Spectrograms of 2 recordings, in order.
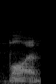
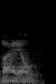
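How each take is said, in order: First: The vowel sounds like the oy in boil. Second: The vowel sounds like the ay in bale.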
